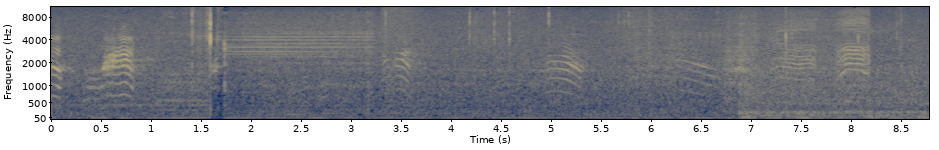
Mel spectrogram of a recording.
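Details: Alex, a Siamese cat, in winter in the Netherlands, gives several short arched meows with rising-then-falling harmonics, spaced a few seconds apart, over steady background hiss and a brief sustained tone.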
